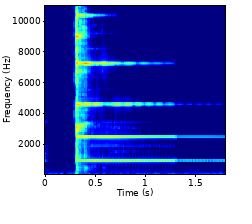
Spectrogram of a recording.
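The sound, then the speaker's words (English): A single bright bicycle bell ding rings out clear, its metallic tone lingering for about a second before fading, with no talking around it. “I have been waiting since my first show to use that bell.”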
